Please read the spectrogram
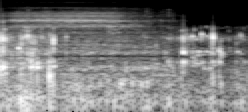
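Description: Water gurgling and bubbling, a dense run of small liquid clicks and pops.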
